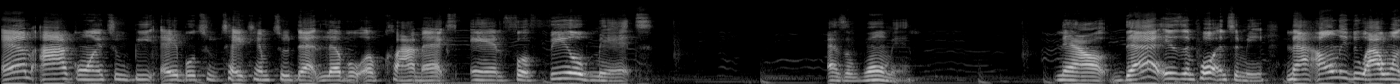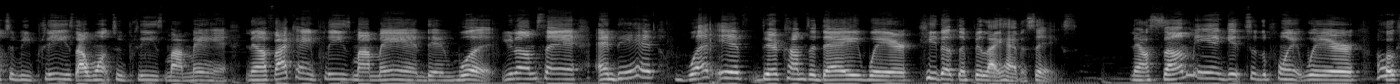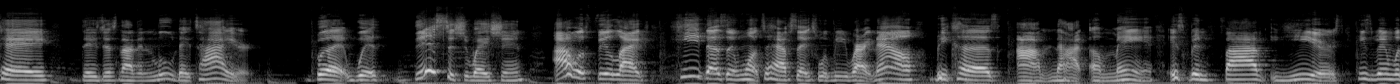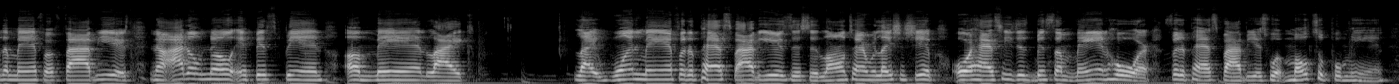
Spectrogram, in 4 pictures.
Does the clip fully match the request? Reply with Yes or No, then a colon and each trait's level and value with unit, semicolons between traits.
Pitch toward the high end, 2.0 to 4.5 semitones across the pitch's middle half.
Yes: high, 210 Hz; average, 3.4 semitones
